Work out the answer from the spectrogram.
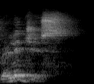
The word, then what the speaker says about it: religious: The adjective I would like to talk about is religious. Religious, it's stressed on the second syllable.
